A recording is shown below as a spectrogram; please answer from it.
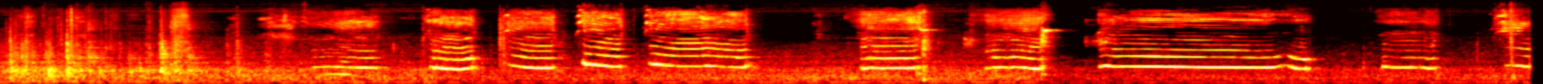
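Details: Caged Miniature Dachshund demanding to be let out with insistent high-pitched whining yelps, each bending upward then down, repeated roughly every half second. One longer, drawn-out howl comes near the end, with some clattering at the start.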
